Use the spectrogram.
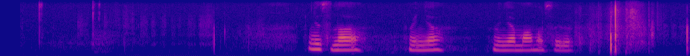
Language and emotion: Russian, neutral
